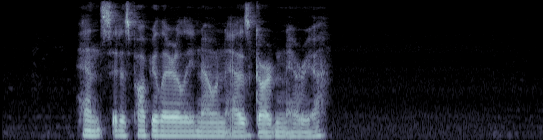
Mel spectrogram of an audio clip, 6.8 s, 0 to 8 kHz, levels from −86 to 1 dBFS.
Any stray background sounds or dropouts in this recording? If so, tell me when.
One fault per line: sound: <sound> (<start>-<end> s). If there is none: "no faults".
no faults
